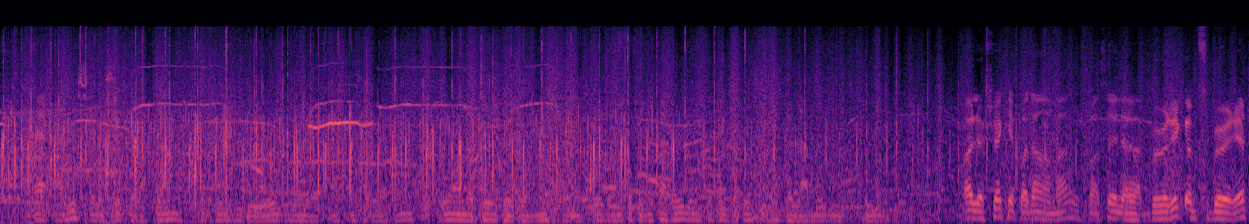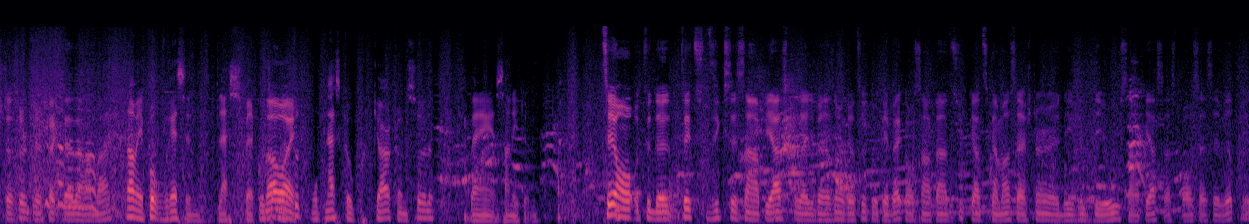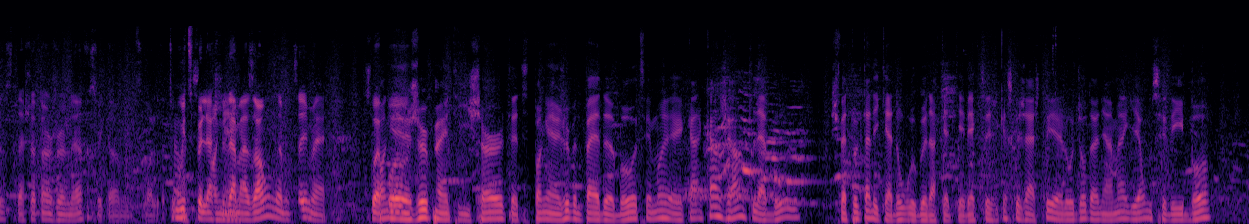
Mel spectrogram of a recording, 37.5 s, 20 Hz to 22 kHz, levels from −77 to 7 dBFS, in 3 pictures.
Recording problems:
crowd noise; very loud; throughout; 2 dB above the speech

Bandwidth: 13.5 kHz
